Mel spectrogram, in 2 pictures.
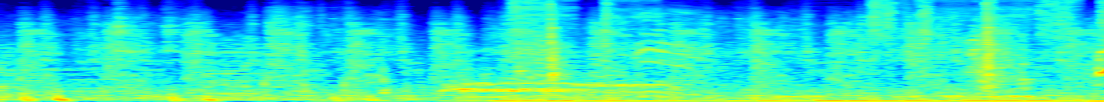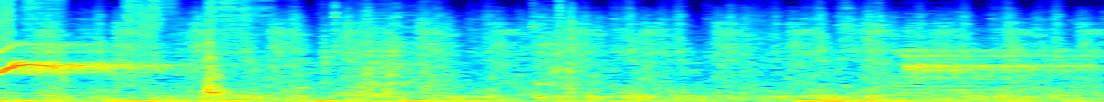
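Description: A machine rattles and clanks steadily.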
